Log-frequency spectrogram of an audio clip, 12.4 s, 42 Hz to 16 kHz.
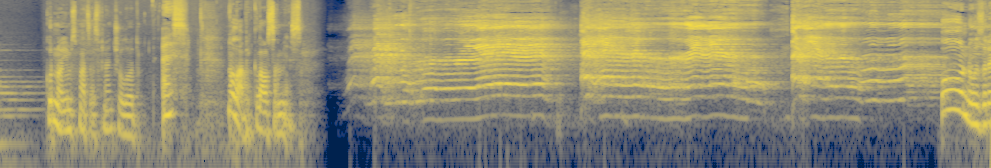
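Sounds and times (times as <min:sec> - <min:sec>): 
speech: 0:00.6 - 0:03.9, 0:12.0 - 0:12.3
French bulldog whining howls: 0:04.4 - 0:12.0.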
